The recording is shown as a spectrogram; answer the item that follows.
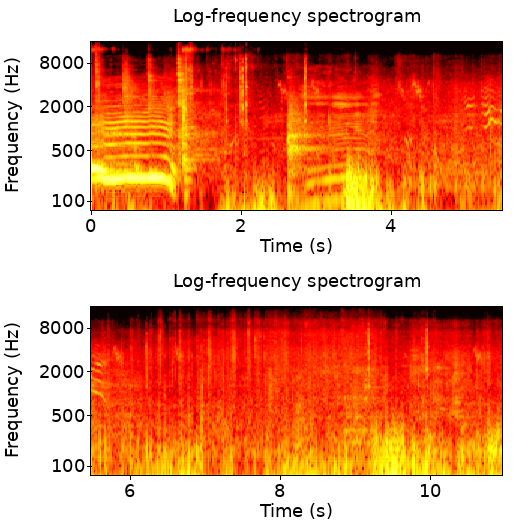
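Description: Cattle on a ranch are let out to pasture, with cows and calves giving loud, close moos in a few separate calls, followed by hoof clatter and rustling as the herd moves onto the grass.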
